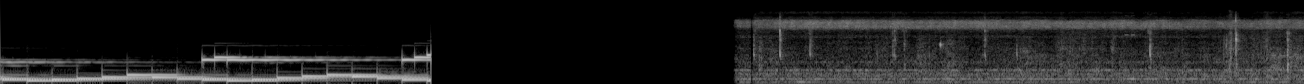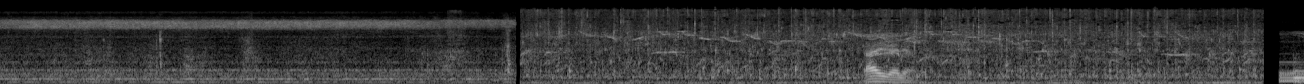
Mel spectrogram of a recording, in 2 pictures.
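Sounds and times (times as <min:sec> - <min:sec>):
high-pitched insect drone: 0:07.4 - 0:18.1
faint clicks and chirps: 0:11.2 - 0:11.7
trickling water: 0:18.1 - 0:25.7.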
